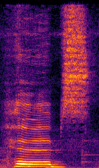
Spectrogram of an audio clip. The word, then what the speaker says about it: herbs: on my different herbs oh you actually pronounce the eight yeah because he's got a h in front right right everyone's like it's not herbs it's herbs I'm like no not where I come from I love your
